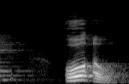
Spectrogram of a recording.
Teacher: जो ये 2 ध्वनियां हैं कंठ और ओष्ठ से मिलकर बोली जाती हैं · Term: कंठोष्ठ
